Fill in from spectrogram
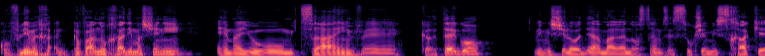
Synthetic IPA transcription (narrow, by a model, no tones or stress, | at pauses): kovlimeχaɡ̥avalnueχad̪imaʃe̞ni | emajumit͡sʁaimve̞kaʁt̪eɡo̞ | lemiʃelojo̞d̪eamaʁanost̪ʁimzesuɡʃelmisχak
